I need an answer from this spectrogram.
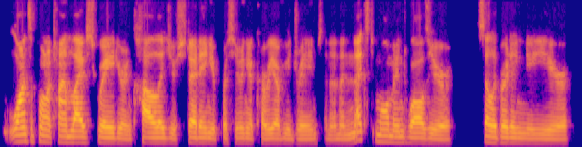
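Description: A man's voice: on the low side, moderate pace, few pauses, mellow, dry recording, dull audio. A man hosting a podcast interview, earnest and reacting often with "wow". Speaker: podcast host.

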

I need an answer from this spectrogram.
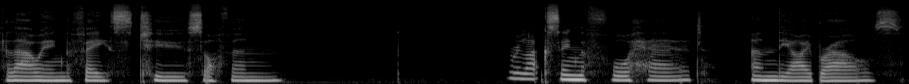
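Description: A woman leading a guided meditation in a soft, breathy, often near-whispered voice with a gentle, soothing manner and long pauses. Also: lowish voice, steady tone, no echo, studio quality.

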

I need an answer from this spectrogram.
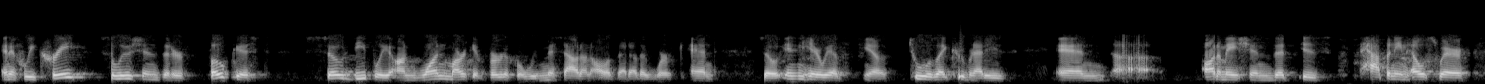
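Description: A man's voice: on the low side, fairly even intonation, moderate pace. A man speaking at a conference, making a persuasive closing plea. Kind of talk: panel remarks. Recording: tinny phone-like audio.

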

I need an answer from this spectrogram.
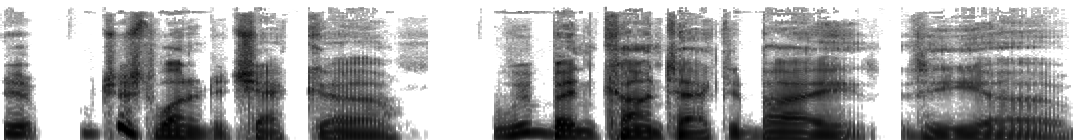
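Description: A man's voice: fairly low pitch, expressive, slow pace, vocal fry, warm tone, dry recording. A man playing an easygoing character in a tabletop role-play. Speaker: player.

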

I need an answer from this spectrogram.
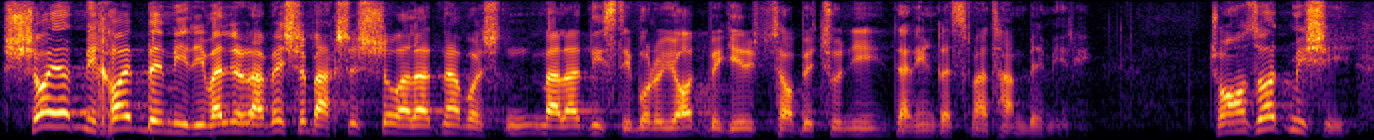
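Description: A male pastor preaching a sermon with strong swings in loudness and pitch, repeating phrases for emphasis. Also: very animated.

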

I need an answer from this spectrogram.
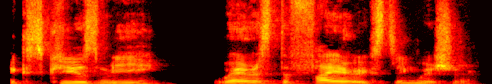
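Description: German man, podcast co-host, gravelly, highish voice, hesitant English. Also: normal speed. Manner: hesitant English, laughs while telling stories. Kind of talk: casual chat.

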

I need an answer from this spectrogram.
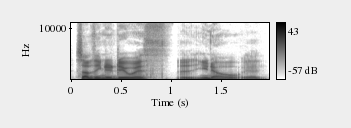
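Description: A young man from Wichita, Kansas, a parish communications and development coordinator, chats as a guest in a casual interview about his parish work and hometown. He rambles with many fillers and restarts and shows dry, self-deprecating humor. His voice is deep, gravelly, very animated, and brisk.

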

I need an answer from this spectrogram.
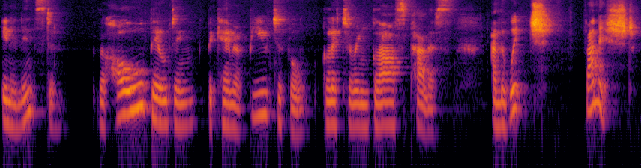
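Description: Expressive woman reading a children's story. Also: sits low. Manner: slow, expressive. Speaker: storybook reader. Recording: roomy echo.

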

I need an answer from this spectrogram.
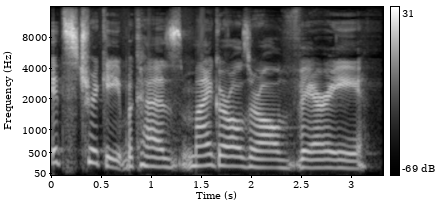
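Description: A woman, an actress and game master, chatting as a guest in a casual interview, animated and laughing often. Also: medium pitch, slow pace, smooth. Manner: animated, laughs often, lively acted quotes.

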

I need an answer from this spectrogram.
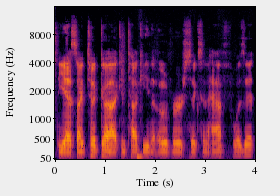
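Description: A man with a deep, low voice is heard calling in over the phone, a little distant from the mic. He gives his picks in a loose, casual way and often stammers over the opening words of his sentences. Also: steady tone, normal speed. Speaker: co-host giving betting picks. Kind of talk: casual sports betting chat.

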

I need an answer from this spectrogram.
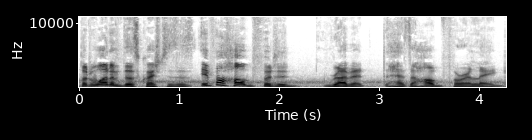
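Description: A man's voice: fairly high pitch, big pitch swings, moderate pace, a little hiss or hum. A man acting as narrator in an improvised story game, bantering in a dry, mock-formal way.

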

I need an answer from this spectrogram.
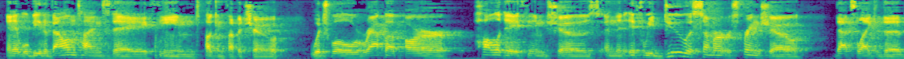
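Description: A man's voice: deep voice, measured pace. Man with a cave-like echo. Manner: relaxed, chatty and talkative. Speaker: podcast guest. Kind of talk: casual chat. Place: echoey basement room.

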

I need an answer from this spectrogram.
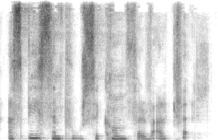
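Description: A woman's voice: mid-range voice, fairly even intonation, a little mellow, slightly rough, natural voice. Woman preacher quoting a sheepish woman friend, hesitant, confiding, sermon story.

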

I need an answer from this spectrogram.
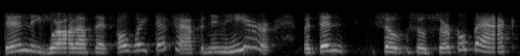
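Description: An older woman phones in to a show, her voice on the high side, expressive and at a moderate pace, coming through a tinny phone line. As a caller in casual chat, she talks emphatically and chattily, piling on one point after another.

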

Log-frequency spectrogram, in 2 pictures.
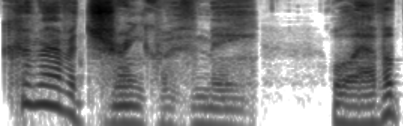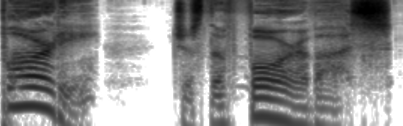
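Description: A man's voice: slow pace, no room sound, studio quality. A man voicing a drunk, slurring man who mocks and threatens. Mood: taunting. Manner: slurred, low and mocking.

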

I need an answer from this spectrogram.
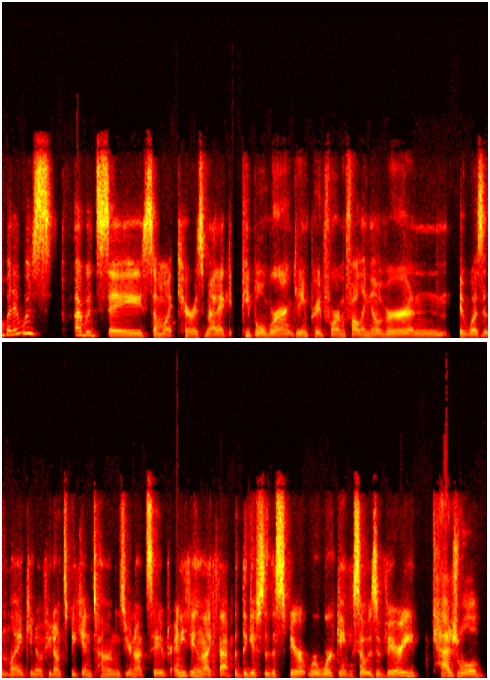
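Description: A woman's voice: on the low side, no room sound, studio quality. A woman, a podcast guest telling her story in a casual chat and acting out the voices of other people. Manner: animated storyteller acting out quotes. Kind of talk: casual testimony conversation.

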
